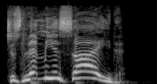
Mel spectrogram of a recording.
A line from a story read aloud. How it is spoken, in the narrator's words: I shouted, this time at the top of my lungs, desperation lingering in the edges of my voice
